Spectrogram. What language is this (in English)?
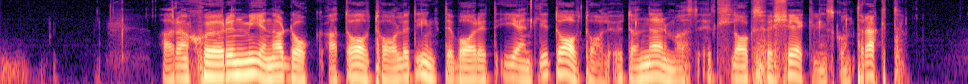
Swedish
